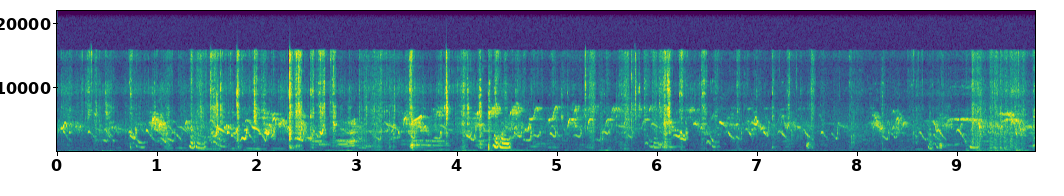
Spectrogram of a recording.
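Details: Dakhni teetar francolin chicks at feeding time, bred in captivity: rapid, scattered high peeps and chirps, some wavering, some clipped, calling over each other almost without pause, amid low background noise.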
